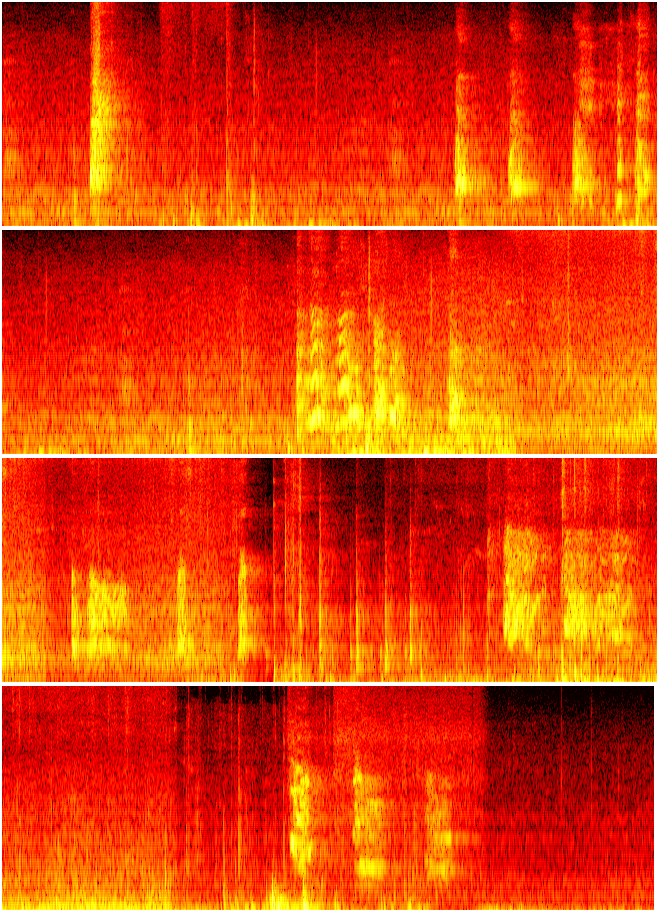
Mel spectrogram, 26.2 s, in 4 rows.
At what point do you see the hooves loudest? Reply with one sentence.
The volume of the hooves peaks at 23 seconds.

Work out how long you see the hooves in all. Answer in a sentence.
You can hear the hooves for 9 seconds altogether.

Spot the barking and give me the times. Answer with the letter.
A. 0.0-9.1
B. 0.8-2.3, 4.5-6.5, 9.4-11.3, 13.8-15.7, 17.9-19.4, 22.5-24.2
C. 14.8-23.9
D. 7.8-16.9
B.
